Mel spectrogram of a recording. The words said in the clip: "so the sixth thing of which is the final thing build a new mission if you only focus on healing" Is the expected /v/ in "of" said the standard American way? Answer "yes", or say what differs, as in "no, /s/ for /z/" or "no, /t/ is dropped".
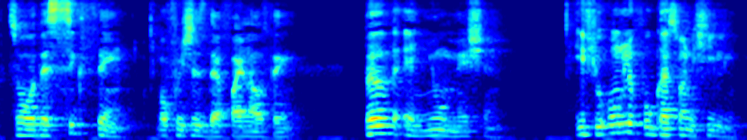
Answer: no, /f/ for /v/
